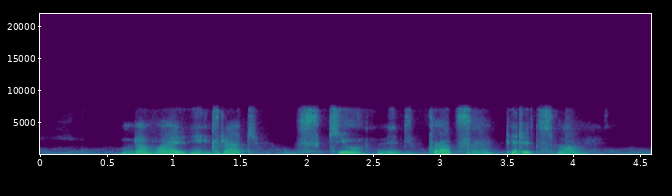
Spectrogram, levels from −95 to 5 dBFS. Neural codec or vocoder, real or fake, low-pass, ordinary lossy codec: codec, 24 kHz, 1 kbps, SNAC; fake; 7.2 kHz; Opus, 24 kbps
